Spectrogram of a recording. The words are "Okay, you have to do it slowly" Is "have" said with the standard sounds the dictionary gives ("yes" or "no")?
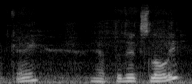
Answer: no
